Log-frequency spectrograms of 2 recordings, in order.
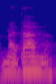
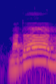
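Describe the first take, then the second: First: Said in the usual way. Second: "madame" called out high and loud; insistent, raised-voice address; calling out. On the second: Real, not acted. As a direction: hail the commenter loudly, pitch jumping up. Repeated address to hostile commenter, escalating.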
